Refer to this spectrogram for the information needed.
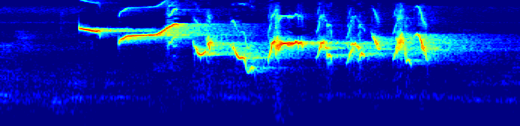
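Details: Wild-voiced oriental magpie-robin song for stimulating freshly caught birds: a sharp high whistle sliding down, a sustained clear tone, then a tumbling series of rapid rising and falling warbled notes over about two seconds.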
